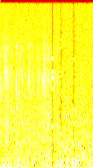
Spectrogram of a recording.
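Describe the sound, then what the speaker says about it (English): Quick patter of keystrokes on a computer keyboard, a few soft close clicks in a short burst, faint and alone. "We're going to type in create a restore point, hit enter."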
